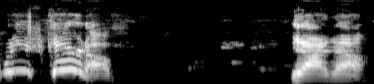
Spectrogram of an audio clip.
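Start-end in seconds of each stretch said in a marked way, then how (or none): 0.0-0.9 much higher, mock coaxing; coaxing his son. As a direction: egg the kid on lightly. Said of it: "I'm like".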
